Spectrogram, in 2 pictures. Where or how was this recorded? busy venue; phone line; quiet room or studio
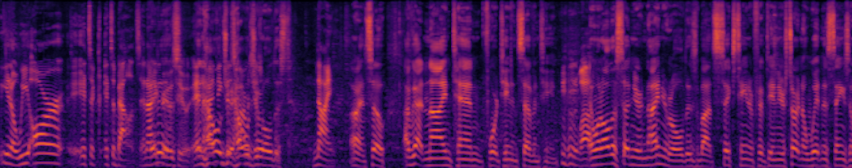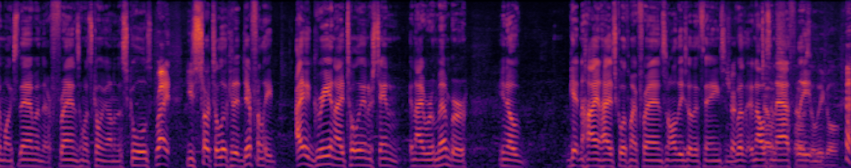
busy venue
